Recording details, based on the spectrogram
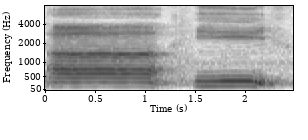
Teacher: जब किसी को लंबा खींच के बोला जैसे आ ई, तो ये कहलाते हैं आपके प्लत स्वर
